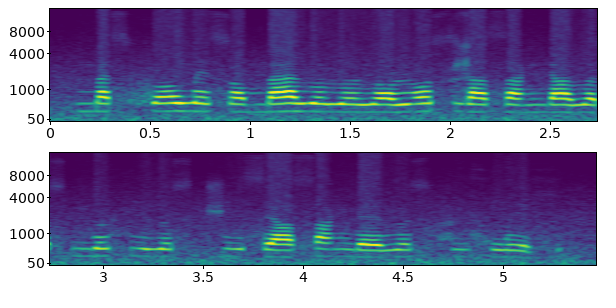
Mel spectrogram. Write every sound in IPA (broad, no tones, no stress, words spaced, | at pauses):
masfɔ wɛsɔma ðuðˤuðɔɹɔs ʐesˤeŋɛ ðˤɵsn̪ɵx iðɵst͡ʃisɛ sˤaŋɛ ðɵsfix wex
